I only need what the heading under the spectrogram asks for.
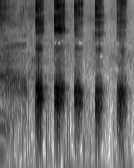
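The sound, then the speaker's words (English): A person, asked to sound like an aardvark in an animal-noise game, imitates a pig with five quick, evenly spaced nasal oinks, fairly loud, each a short snorting grunt. “That's pig. Exactly.”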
